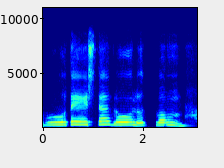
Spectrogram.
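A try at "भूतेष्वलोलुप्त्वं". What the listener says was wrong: ಭೂತೇಶ್ವಾದ್, ಭೂತೇಷ್ಟ ಅಲ್ಲ ಭೂತೇಶ್ವ, ಎಲ್ಲ ಕರೆಕ್ಟ್.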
